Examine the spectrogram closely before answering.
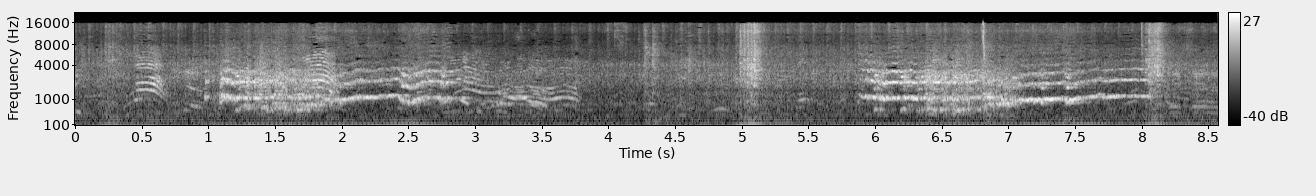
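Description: Children scream and shriek on a swinging fairground ride.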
